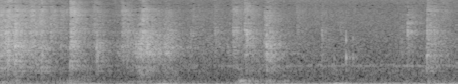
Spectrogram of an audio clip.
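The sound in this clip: A pet named Blackie using its toilet: soft scratching and pattering scuffs come in a few quiet, irregular bursts over a faint background.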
